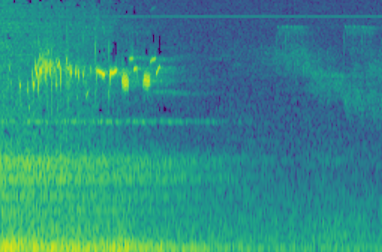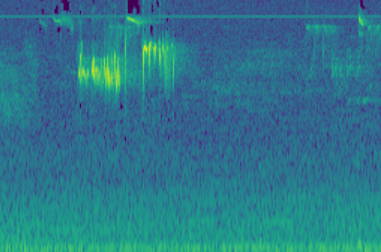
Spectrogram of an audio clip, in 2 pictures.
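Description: Small birds chirping in two short bursts, one in the first two seconds and another about six to seven and a half seconds in. Under the first burst is a low rumble that fades away over the first two to three seconds.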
